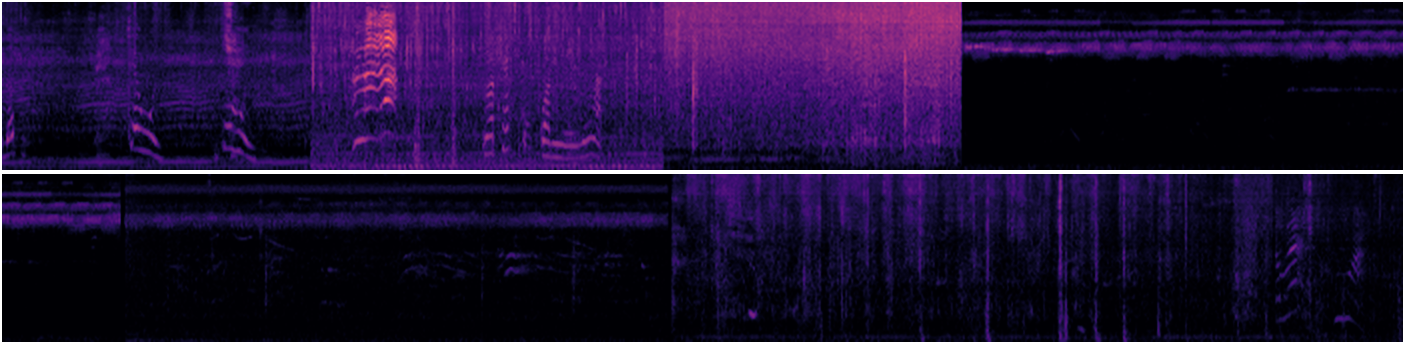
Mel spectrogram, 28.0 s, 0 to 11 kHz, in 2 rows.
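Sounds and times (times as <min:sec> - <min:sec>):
loud rushing hiss: 0:06.0 - 0:09.6.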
